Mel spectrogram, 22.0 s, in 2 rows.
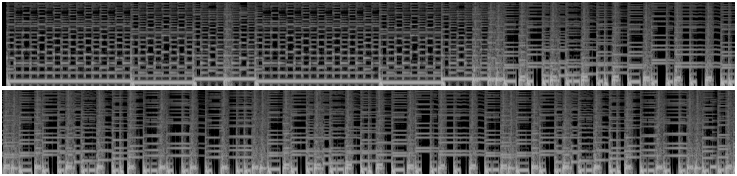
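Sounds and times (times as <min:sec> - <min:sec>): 
theme music: 0:00.1 - 0:22.0.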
